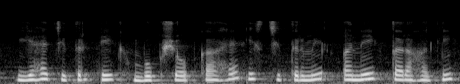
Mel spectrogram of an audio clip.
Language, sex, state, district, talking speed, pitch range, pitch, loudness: Hindi, female, Bihar, Darbhanga, 170 wpm, 200-235 Hz, 215 Hz, -14 LUFS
